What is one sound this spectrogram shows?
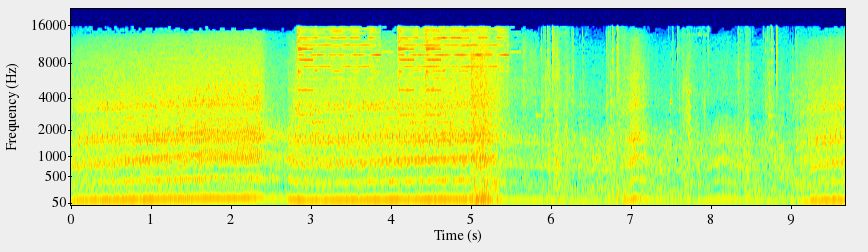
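A car engine hums steadily and its pitch dips and rises as it shifts gears.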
